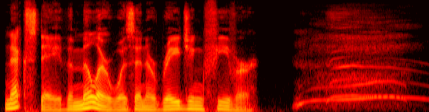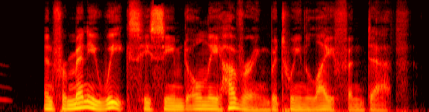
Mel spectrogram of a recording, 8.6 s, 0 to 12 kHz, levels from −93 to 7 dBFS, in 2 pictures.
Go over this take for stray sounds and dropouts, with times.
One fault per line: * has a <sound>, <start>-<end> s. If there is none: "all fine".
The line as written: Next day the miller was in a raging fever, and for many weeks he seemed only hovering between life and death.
* has a breath, 2.9-4.4 s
